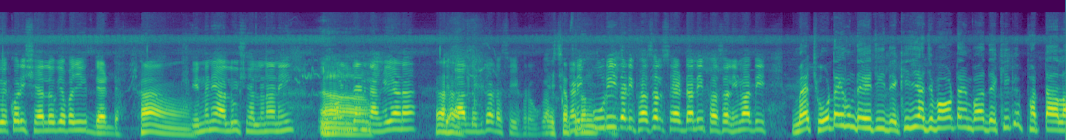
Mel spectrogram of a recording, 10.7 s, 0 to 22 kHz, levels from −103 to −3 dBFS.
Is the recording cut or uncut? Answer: cut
